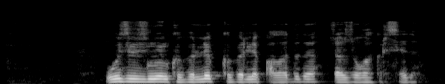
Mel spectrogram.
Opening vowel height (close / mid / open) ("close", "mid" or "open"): mid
